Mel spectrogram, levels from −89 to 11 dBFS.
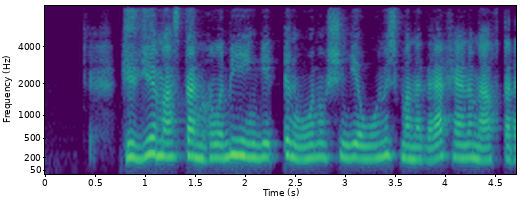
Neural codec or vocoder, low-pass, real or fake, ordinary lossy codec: codec, 16 kHz, 0.5 kbps, FunCodec, trained on LibriTTS, 25 frames a second; none; fake; none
